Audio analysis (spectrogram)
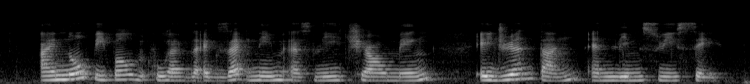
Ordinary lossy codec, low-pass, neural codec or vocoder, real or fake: none; 7.2 kHz; none; real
